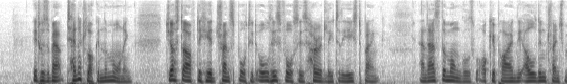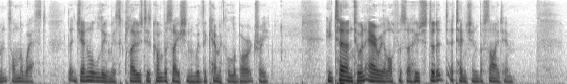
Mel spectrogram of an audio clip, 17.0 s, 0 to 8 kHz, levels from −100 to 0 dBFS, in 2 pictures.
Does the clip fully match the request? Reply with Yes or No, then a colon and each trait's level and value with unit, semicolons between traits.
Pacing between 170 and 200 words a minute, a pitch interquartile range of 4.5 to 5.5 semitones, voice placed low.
No: average, 195 wpm; average, 3.6 semitones; low, 125 Hz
